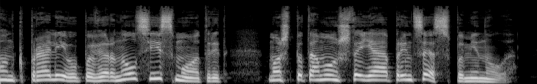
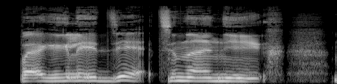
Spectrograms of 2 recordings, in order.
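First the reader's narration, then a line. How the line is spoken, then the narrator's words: Sarcastic mutter. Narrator (Russian): бормочет этим своим язвительным голосом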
